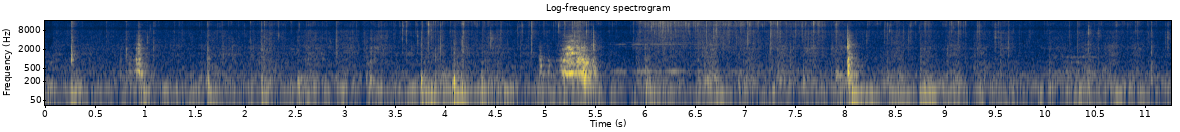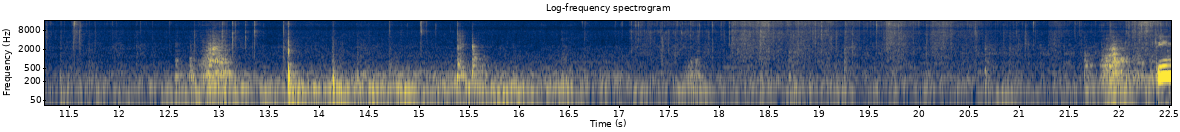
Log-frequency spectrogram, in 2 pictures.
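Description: Food being sautéed in a pan in a home kitchen, with a low continuous sizzle and occasional spatula scrapes and clanks at irregular intervals, fairly quiet throughout.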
